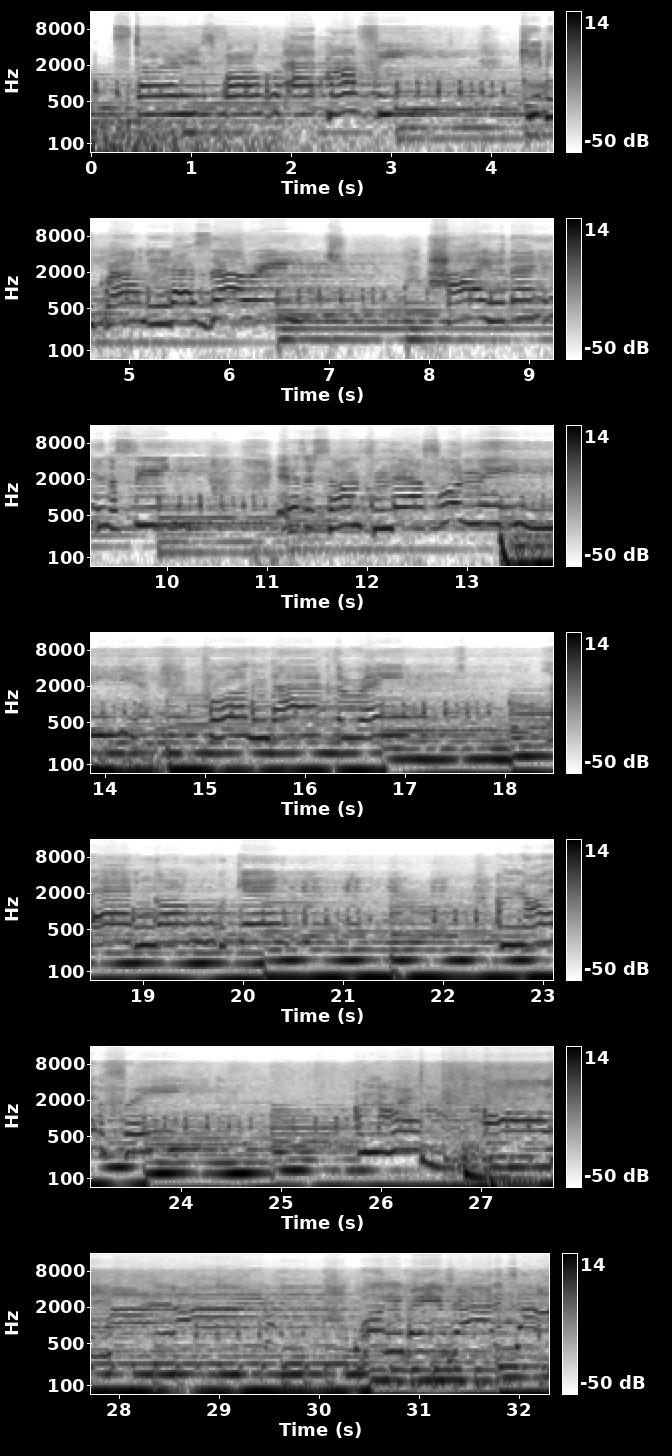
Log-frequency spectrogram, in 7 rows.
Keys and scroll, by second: 1.2 5, 1.6 2, 3.2 space, 9.4 t, 12.8 space.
